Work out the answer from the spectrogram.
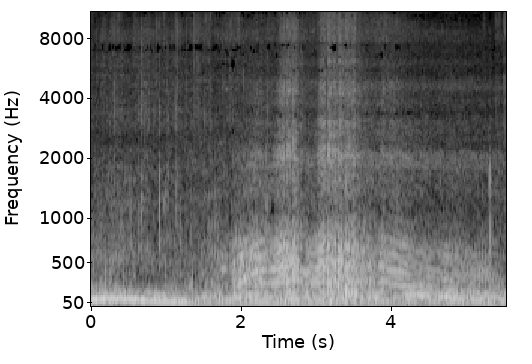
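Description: Tuned 730-hp Audi RS6 Avant (C7) with a Milltek exhaust, its twin-turbo V8 idling and then revved: the pitch climbs about two seconds in, holds near its peak for a second or so, and falls back toward idle near the end.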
